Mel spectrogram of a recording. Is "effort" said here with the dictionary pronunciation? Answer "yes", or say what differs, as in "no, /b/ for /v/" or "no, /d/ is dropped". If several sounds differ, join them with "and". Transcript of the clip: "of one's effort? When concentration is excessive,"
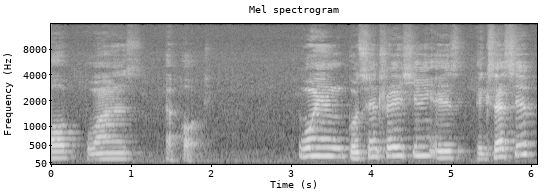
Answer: no, /p/ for /f/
